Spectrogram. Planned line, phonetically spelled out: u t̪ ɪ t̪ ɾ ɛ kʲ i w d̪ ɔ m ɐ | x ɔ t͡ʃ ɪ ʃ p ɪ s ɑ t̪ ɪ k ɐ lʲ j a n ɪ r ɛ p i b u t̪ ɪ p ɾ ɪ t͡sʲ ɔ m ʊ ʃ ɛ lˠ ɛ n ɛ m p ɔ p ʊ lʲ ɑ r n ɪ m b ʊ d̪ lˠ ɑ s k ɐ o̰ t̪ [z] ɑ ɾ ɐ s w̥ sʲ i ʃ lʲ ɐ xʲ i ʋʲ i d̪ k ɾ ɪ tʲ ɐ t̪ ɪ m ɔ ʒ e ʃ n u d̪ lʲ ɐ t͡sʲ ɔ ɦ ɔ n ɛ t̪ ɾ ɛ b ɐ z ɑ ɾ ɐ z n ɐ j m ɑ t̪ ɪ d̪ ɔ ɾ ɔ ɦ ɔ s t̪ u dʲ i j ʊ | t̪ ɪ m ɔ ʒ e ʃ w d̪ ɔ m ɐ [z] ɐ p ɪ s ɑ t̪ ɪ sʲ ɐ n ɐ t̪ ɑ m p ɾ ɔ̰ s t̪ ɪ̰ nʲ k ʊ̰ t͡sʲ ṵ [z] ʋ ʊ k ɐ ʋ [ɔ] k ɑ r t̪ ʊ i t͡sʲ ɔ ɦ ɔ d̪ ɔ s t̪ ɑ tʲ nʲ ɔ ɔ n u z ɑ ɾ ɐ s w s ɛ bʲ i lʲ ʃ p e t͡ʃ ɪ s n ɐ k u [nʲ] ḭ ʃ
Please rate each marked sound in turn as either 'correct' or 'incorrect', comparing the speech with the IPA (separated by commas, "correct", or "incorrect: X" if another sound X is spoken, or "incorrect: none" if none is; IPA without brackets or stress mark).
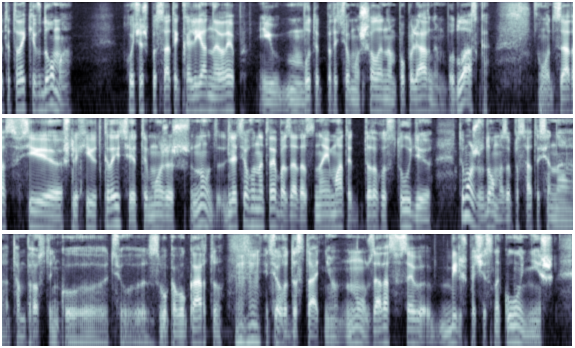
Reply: correct, correct, correct, incorrect: u, correct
